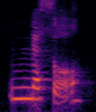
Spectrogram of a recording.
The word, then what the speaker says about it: missile: just woken up so missile missile you change the vowel completely yeah missile this is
